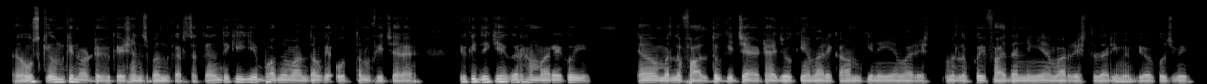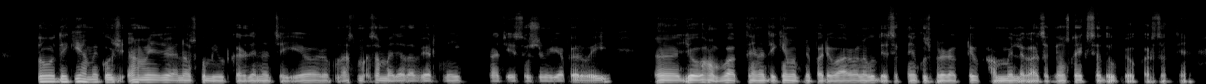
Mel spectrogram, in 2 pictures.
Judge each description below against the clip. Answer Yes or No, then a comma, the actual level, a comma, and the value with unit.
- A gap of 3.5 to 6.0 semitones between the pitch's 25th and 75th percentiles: No, average, 3.0 semitones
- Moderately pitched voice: No, very low, 95 Hz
